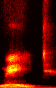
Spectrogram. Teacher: In British accent we say with a diphthong, mate.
